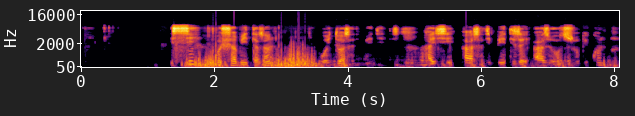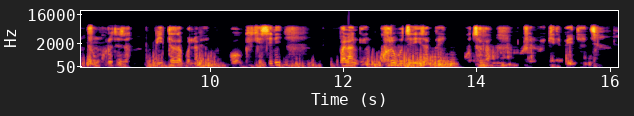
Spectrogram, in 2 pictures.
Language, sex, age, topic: Gamo, male, 18-24, government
